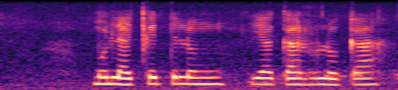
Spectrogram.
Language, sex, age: Southern Sotho, female, 18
